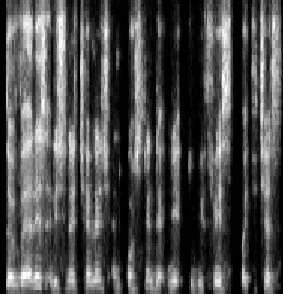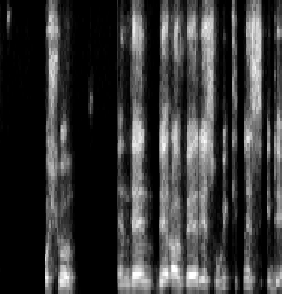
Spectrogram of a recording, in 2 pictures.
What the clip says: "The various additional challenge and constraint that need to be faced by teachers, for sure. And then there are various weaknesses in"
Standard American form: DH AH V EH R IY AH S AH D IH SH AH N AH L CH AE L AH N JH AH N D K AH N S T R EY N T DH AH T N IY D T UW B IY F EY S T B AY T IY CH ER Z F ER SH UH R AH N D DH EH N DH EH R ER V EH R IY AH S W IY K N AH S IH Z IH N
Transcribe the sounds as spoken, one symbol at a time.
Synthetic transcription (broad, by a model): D AH V EH R IY AH S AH D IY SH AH N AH L CH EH L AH N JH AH N K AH N S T EY N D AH T N IY D T UW B IY F EY S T B AY T IY CH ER S F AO SH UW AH AH N D EH N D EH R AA V EH R IY AH S W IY K N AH S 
